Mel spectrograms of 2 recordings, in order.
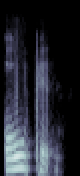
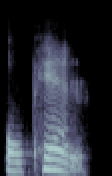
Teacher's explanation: You can see that the last syllable is not stressed. You say open, not open.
